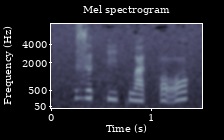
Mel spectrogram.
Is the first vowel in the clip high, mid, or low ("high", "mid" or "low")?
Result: mid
